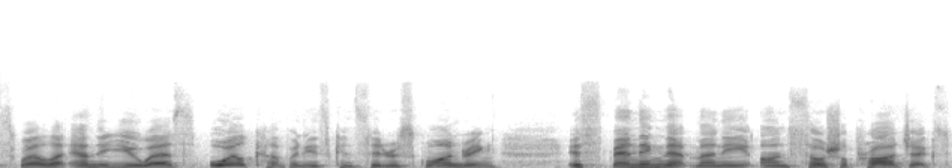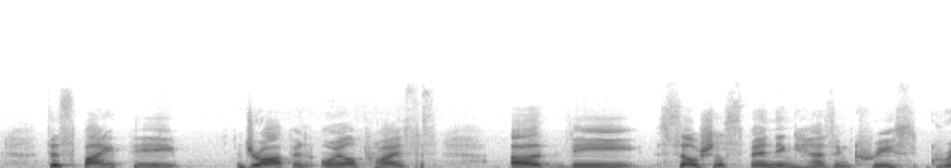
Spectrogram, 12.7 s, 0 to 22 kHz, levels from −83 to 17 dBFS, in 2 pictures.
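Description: Throughout, the sound is dull and gurgling, with upper sub-bands flickering on and off as patchy gaps on a spectrogram, likely from MP2 compression at a rate near 80 kbps.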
